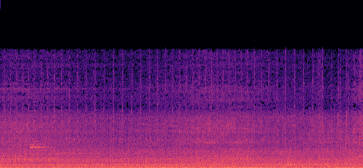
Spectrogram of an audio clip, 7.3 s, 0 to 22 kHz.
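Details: Hyundai Venue idling with injector 3 unplugged during test (real fault: ECM gives no pulse to injectors 1 and 2, P0300/P0301): lumpy uneven idle with beat repeatedly dropping out; induced misfire.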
